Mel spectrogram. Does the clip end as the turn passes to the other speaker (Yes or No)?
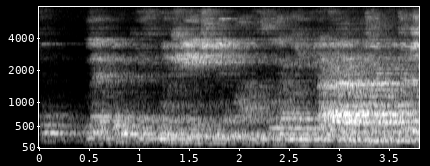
Yes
